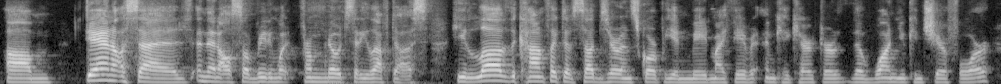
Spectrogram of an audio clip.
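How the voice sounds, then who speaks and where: A man's voice: medium pitch, fairly even intonation, moderate pace, hardly any pauses. A man hosting a podcast, talking casually as he discusses and reviews films. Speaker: podcast host.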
